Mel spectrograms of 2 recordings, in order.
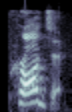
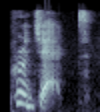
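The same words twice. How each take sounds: First: The stress is on the first syllable. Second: The stress is on the second syllable. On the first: It names a thing, a plan or task. "if you mean the the noun" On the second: It names an action of pointing something out. "you mean a verb or an action"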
